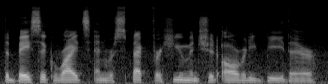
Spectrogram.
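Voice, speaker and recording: A man's voice: sits low, fairly even intonation, fairly quick, a little hiss or hum. A man giving an earnest, reflective spoken monologue.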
